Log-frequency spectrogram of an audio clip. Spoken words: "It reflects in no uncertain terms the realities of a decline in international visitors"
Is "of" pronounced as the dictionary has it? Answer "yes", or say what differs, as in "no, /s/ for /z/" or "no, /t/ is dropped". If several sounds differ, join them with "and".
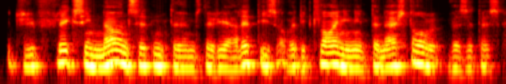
yes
